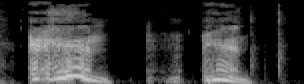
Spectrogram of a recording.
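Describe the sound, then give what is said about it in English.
A man clears his throat as if something is caught in it, a few rough, voiced guttural bursts, the first and third longest and loudest, separated by short silences. “Something, it's like a hairball or something is caught in my throat.”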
